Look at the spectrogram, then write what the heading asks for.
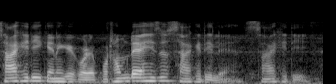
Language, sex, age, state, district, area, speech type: Assamese, male, 18-30, Assam, Tinsukia, urban, spontaneous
